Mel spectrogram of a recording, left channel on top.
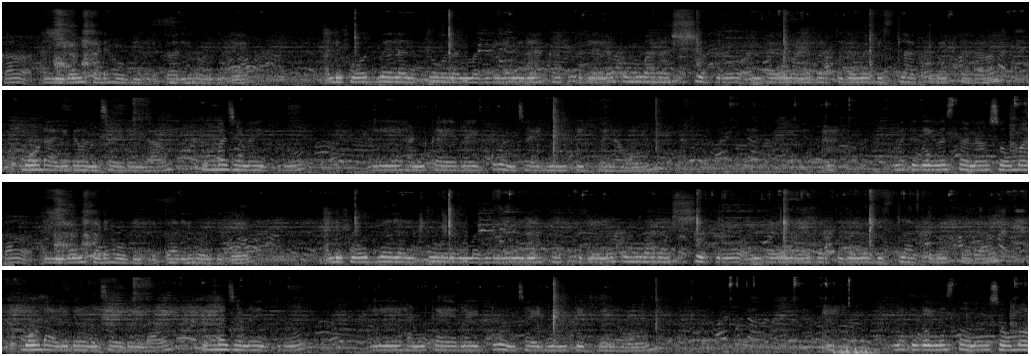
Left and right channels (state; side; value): normal; both; correlation 0.83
